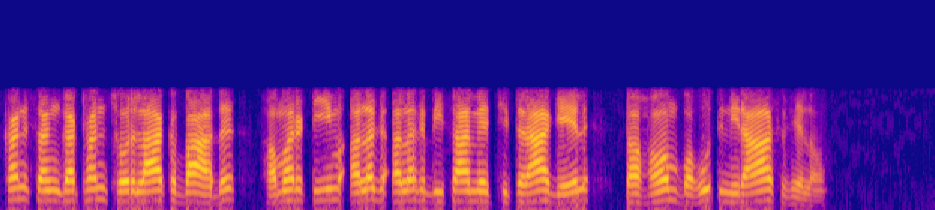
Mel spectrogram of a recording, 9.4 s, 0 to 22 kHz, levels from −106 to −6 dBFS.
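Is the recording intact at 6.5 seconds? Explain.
No. Between 6.44 and 6.60 s, just after "दिशामे छितरा गेल तँ" and before "बहुत निराश", there is VoIP packet loss concealed by the speech codec. The gap fits one lost 30 ms frame. The decoder stretched its last pitch and filter into a fading sound, and the speech stays weak for a while after real packets resume. On a waveform the envelope sags, and on a spectrogram the harmonics turn flat and uniform.

The G.723.1 codec also affects this moment, at 6.3 kbit/s. The spectrogram shows an empty band above 3.4 kHz and smeared, blurry consonant energy, which makes the speech sound muffled and hoarse.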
